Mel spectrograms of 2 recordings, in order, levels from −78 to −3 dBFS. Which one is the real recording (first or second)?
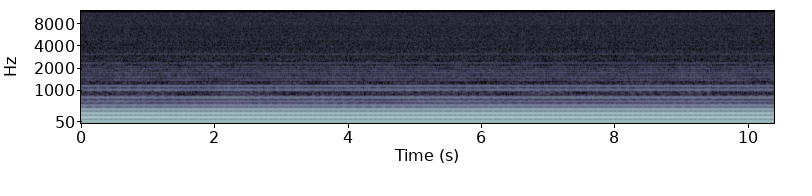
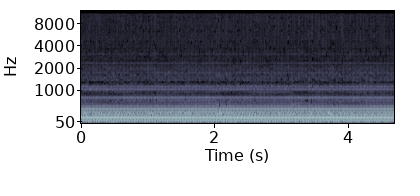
first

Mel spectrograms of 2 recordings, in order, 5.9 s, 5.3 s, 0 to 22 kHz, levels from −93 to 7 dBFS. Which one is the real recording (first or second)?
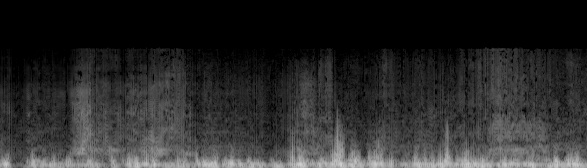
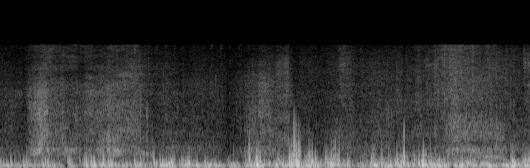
second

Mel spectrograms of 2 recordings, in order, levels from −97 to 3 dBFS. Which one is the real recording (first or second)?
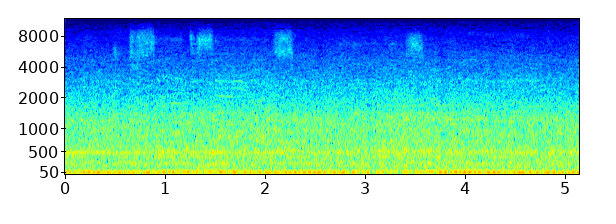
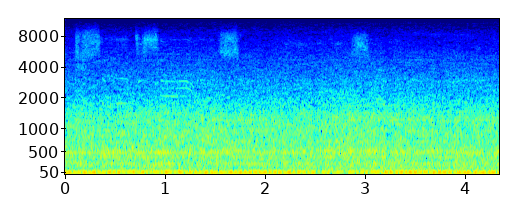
second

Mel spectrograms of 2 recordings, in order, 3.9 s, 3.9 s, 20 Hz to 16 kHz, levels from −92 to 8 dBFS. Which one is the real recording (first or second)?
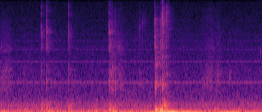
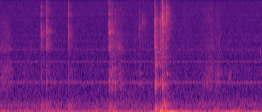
first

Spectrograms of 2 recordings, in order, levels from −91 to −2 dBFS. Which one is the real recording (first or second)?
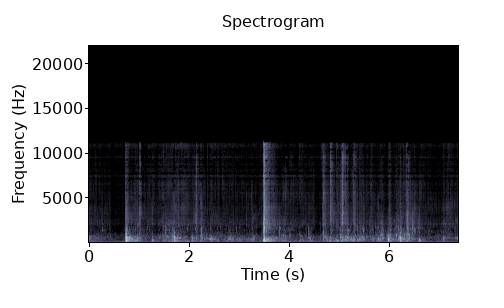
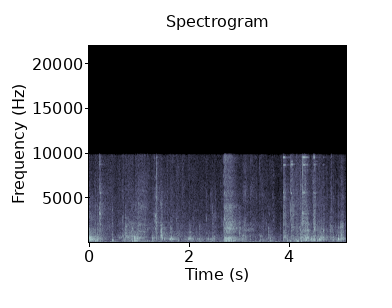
second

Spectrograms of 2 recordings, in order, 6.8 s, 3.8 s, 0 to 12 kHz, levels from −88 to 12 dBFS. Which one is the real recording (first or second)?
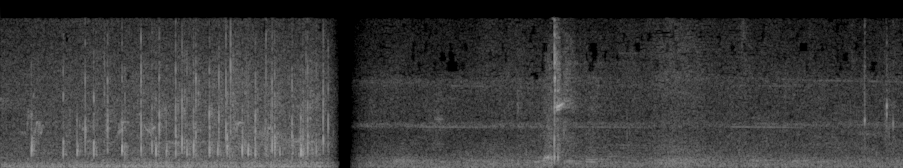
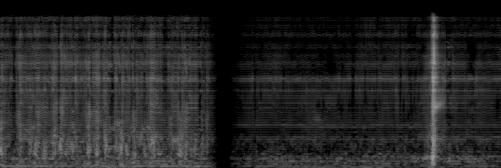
first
